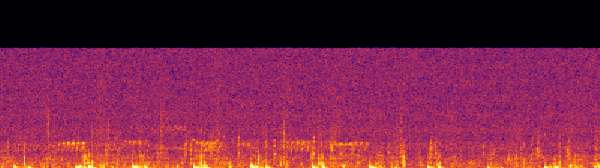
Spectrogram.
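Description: Footsteps on the planks of a wooden dock, a steady walking pace of about two steps a second.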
